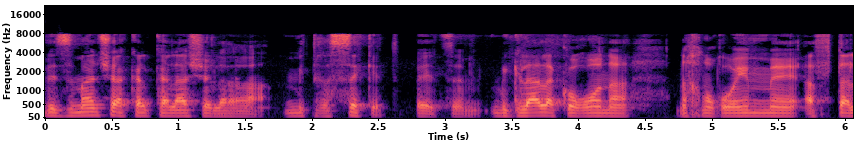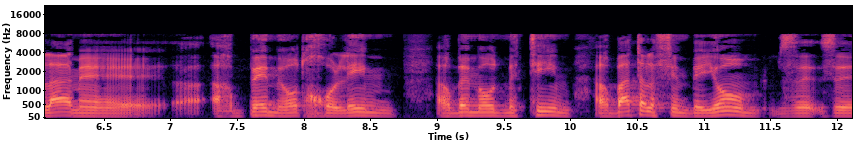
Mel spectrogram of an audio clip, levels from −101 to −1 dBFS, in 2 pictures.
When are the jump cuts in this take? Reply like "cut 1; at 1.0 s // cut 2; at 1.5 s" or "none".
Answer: cut 1; at 6.3 s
